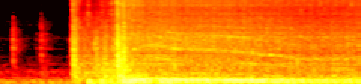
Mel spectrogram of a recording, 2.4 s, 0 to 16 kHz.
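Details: 2021 Honda Gold Wing DCT (SC79): sharp clunk as the engine catches at start-up, then settles to a steady low idle; cause unexplained.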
